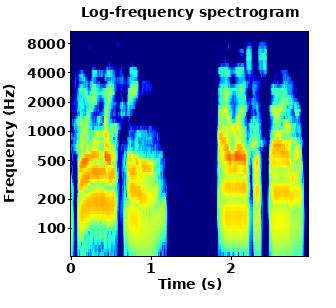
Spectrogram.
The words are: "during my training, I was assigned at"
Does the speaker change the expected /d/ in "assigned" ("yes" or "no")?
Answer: yes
